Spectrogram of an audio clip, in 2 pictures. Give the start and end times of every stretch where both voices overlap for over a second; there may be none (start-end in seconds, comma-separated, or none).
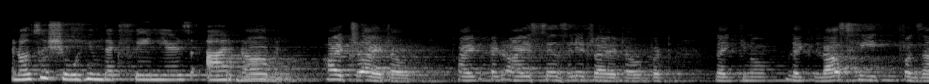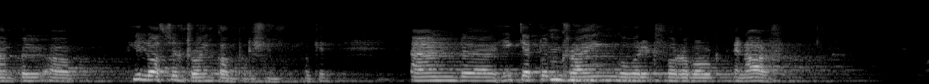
none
